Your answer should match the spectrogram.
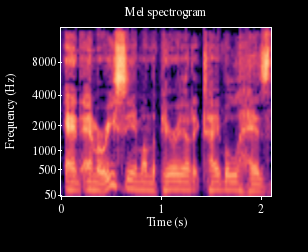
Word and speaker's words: americium: Americium, I think, is the correct pronunciation of that.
